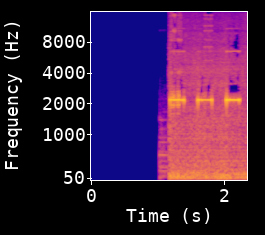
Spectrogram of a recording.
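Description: Mammut Barryvox Element avalanche transceiver beeping in search mode: two short, high beeps about half a second apart, starting about a second in. The beeps are the audio guide that leads the searcher toward a buried transmitting beacon.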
